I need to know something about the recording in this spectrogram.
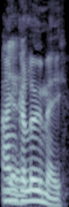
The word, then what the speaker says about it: Angoulême: We've got the name here, but I can't pronounce it. Soyax Angoulême.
